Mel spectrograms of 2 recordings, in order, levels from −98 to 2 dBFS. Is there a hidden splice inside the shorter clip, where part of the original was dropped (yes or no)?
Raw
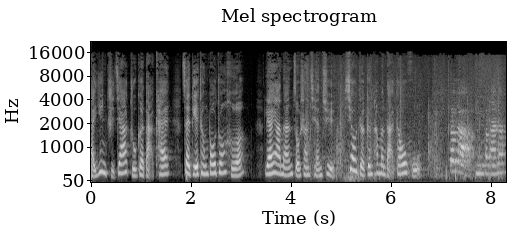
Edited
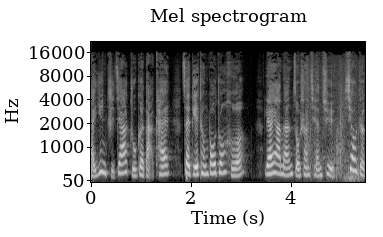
no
